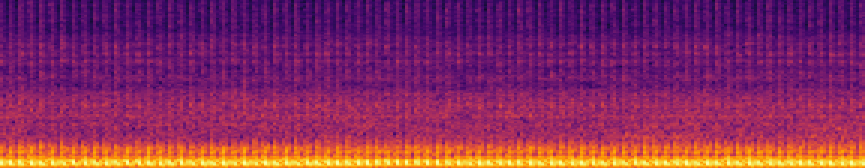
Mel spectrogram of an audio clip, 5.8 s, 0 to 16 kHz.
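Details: 1998 Honda 300 4x4 ATV that sat for years, run after adding oil and before a carb job: low, steady single-cylinder thump at an even idle with no misses; running properly.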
